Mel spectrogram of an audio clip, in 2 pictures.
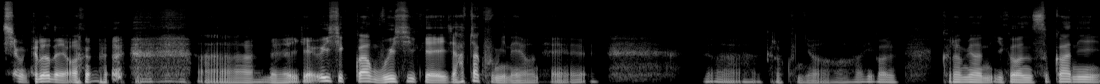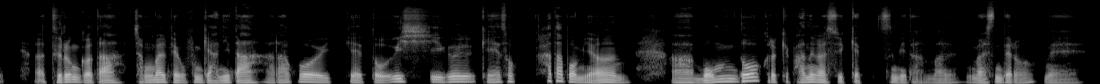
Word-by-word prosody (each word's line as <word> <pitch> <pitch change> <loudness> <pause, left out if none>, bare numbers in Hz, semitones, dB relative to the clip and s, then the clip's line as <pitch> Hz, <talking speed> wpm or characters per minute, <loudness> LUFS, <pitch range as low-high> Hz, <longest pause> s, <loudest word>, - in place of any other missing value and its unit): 지금 - - +1
그러네요. 140 -6 +6 1.3
아 100 -1 -5
네. 95 - -2 0.2
이게 - - +3
의식과 150 -3 +5
무의식의 120 -2 +4
이제 90 - +1
합작품이네요. 85 +3 -1 0.2
네. 100 +3 -7 1.3
아 120 -1 -11
그렇군요. 85 -3 -13 0.5
이걸 110 -3 -5 0.4
그러면 110 -3 +1
'이건 105 -2 +2
습관이 115 +1 +1 0.3
어 - - -4
들은 115 +1 +3
거다 95 -1 +1
정말 100 +2 +1
배고픈 100 +1 -2
게 90 - -1
아니다.'라고 95 +5 0
이렇게 100 -1 -4
또 95 - 0
의식을 125 -1 0
계속하다 125 +8 -3
보면 100 - +2 0.4
아 95 0 -3
몸도 130 - +3
그렇게 105 - -4
반응할 105 -1 +1
수 - - -4
있겠습니다 - - -7
말 80 +1 -9
말씀대로. 90 +4 -3
네. 80 +1 -9
105 Hz, 250 characters per minute, -25 LUFS, 95-120 Hz, 1.3 s, 그러네요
